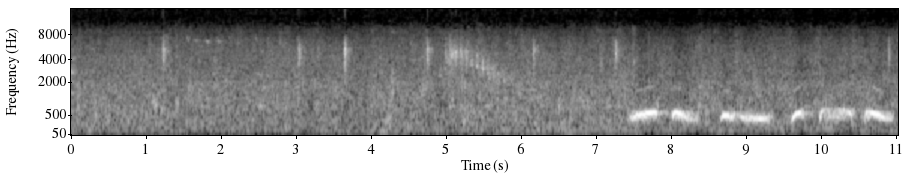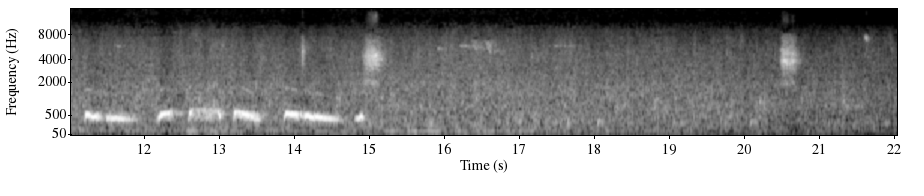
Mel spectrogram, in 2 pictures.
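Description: A bird calling in a run of about a dozen low, arched notes, the loudest sound here, over the steady rush of river water running over rocks. A few short high chirps and clicks come and go.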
